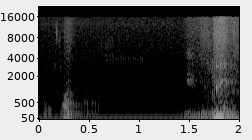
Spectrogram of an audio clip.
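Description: Near silence: room tone, with one faint brief sound about a quarter second in.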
